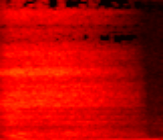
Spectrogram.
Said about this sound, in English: One last time together. Breathe in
